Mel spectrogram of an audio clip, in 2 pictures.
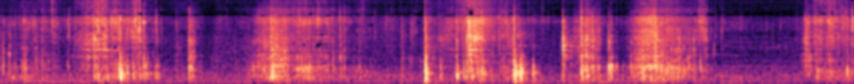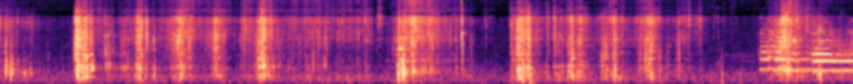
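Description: A shovel scrapes and clatters through stones and rubble.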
